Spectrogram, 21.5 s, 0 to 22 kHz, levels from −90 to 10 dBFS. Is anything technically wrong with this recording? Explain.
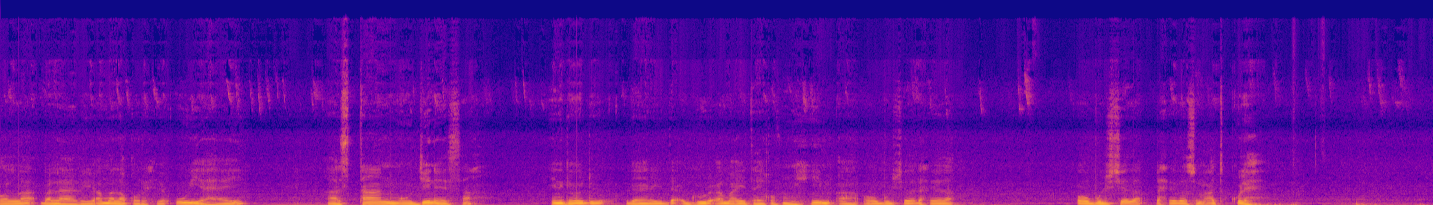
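Yes. Clock drift buffer slips: from 0.27 to 19.78 s, a click recurs every 2.79 s during the speech. Two independently clocked devices, likely drifting apart by roughly 150 ppm, let the buffer between them creep until a small block of samples is dropped or repeated, producing each click.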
